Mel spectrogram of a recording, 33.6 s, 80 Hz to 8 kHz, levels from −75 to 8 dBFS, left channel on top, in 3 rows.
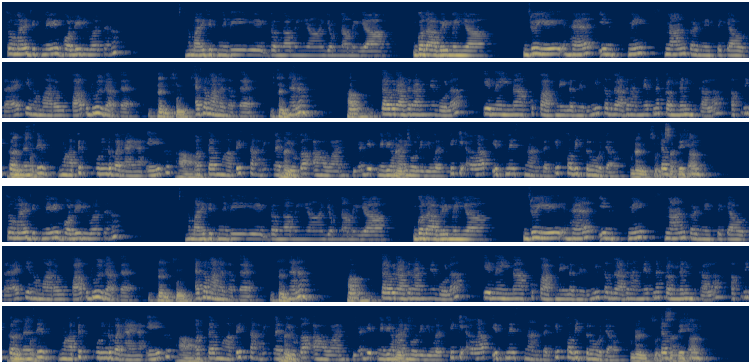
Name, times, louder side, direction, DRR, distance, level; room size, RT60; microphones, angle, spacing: voice 1, 0.1-1.7 2.7-5.7 6.2-7.2 7.8-9.6 9.9-13.1 14.1-15.0 15.5-15.8 16.4-16.6 16.9-18.1 18.4-22.0 22.3-23.5 23.8-24.9 25.3-31.7 32.3-32.9, left 1 dB, 5° left, -5 dB, 4.0 m, -26 dB
voice 2, 13.4-14.0 15.2-15.7 16.4-16.8 22.5-22.9 25.0-25.4 26.5-26.8 28.2-28.5 31.8-32.8, left 1 dB, 60° left, 3 dB, 1.7 m, -26 dB
11.5 x 6.8 x 2.3 m, 0.35 s
head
